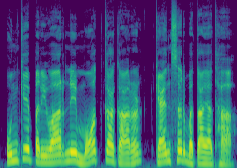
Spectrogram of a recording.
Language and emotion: Hindi, neutral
